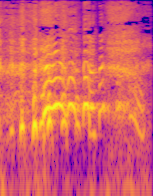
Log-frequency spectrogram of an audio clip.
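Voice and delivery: high squealing laugh; high burst of laughter. Real, not acted. Telling her friend she was starving, a high squealing laugh. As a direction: laugh out loud, high and free.

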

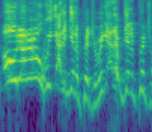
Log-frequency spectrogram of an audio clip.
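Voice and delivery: high, excited fan begging for a selfie; eager fan impression. A fan at the conference insisting on a selfie, high and eager.

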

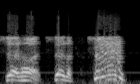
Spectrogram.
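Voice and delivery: lightly voiced high cadence; snap count demo. Shown as a demonstration. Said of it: "that's what it ends up sounding like".

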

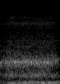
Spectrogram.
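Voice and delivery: long breathy blown-out breath; calming exhale. Retold or imitated. Helper at a crash scene, calming breath out. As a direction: blow out air to steady yourself. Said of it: "I'm just sitting there going".

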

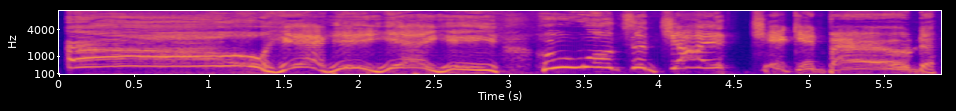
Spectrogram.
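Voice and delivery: hammed-up medieval town crier bellowing; mock herald crying out to the crowd. Hyping Renaissance Fair giveaway.

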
